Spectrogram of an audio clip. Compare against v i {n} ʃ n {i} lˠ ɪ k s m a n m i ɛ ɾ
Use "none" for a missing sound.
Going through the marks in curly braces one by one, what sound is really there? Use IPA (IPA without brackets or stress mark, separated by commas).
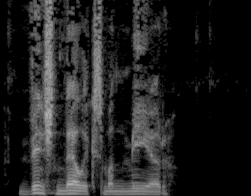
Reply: n, ɛ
